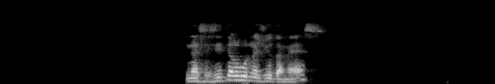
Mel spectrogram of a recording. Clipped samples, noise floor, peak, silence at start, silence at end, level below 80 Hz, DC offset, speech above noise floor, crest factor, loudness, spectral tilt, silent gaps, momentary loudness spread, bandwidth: under 0.1%; under -90 dBFS; -2 dBFS; 1.85 s; 1.75 s; -60 dBFS; under 0.1%; over 73 dB; 20 dB; -18 LUFS; -7 dB/octave; none; 17 LU; 7.2 kHz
